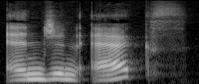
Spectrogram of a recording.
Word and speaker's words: Nginx: Nginx, pronounced Nginx, is one of the most popular web servers in the world.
